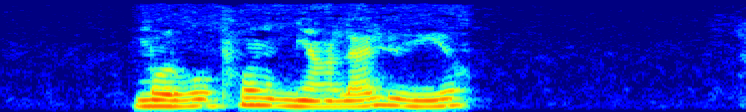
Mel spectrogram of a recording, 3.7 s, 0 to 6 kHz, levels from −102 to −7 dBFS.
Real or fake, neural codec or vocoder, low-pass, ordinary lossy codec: real; none; 5.4 kHz; MP3, 32 kbps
